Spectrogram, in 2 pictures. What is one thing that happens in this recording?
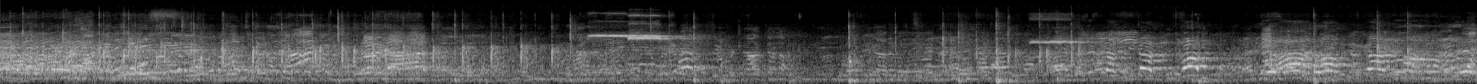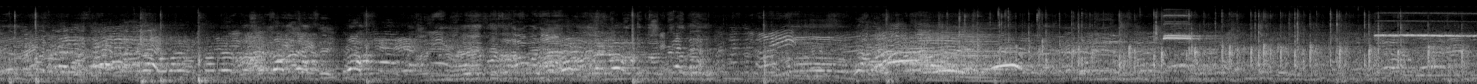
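A crowd of girls and young women shouts and cheers outdoors.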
